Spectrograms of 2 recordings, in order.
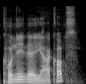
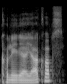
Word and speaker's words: Cornelia Jacobs: Cornelia Jacobs. Nicht Jacobson, sondern Cornelia Jacobs.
